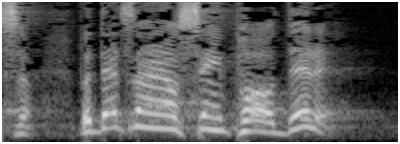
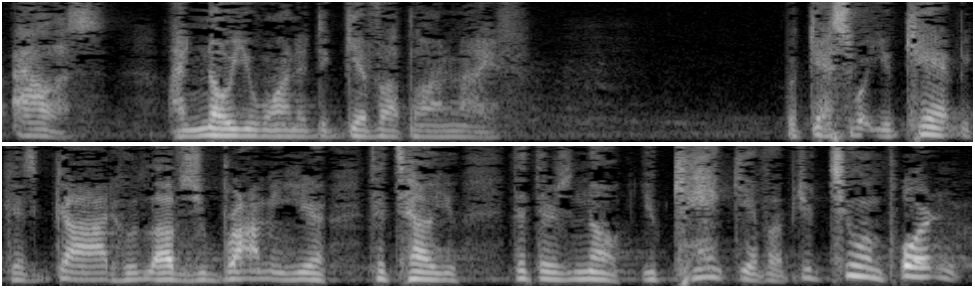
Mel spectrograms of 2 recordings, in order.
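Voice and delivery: low, soft reassurance; gentle, sincere; 9 semitones lower, 9 dB quieter than usual. Retold or imitated. Priest to a stranger who wanted to give up, gently reassuring. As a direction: speak softly to someone close to giving up. Retells consoling a despairing stranger.

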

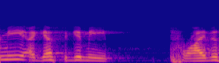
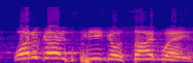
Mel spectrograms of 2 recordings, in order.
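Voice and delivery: put-on kid's question; 5 semitones higher, 13 dB louder than usual. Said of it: "question in your question box".

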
